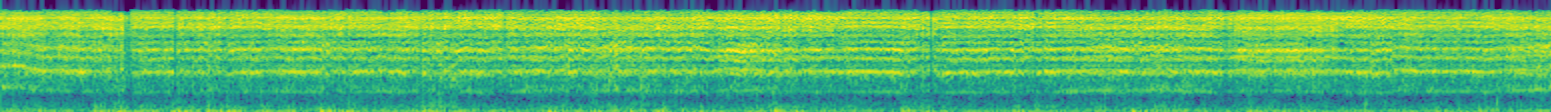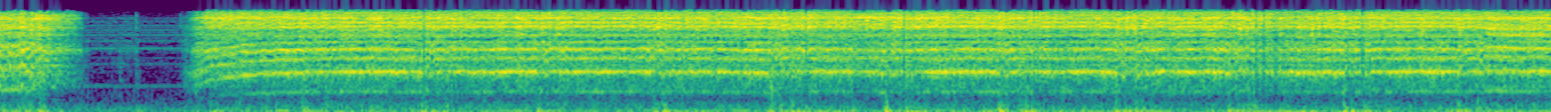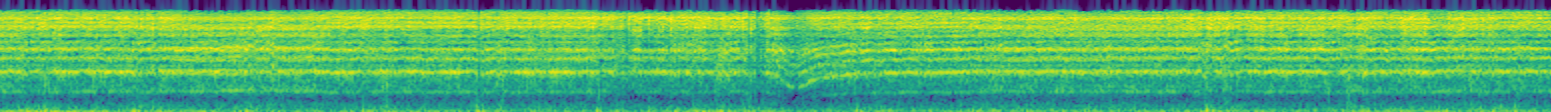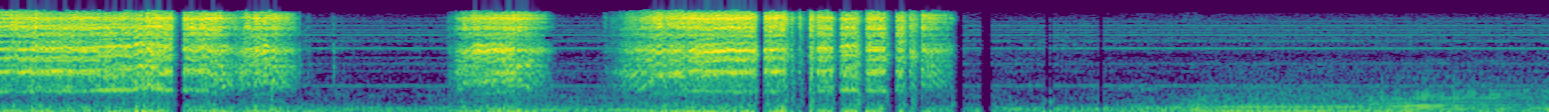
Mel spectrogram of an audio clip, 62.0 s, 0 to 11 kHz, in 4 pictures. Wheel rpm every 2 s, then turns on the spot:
180, 160, 160, 160, 160, 160, 160, 160, 30, 150, 160, 160, 160, 160, 160, 160, 160, 160, 160, 140, 160, 160, 160, 160, 80, 30, 70, 150, 10, 0, 0.
none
